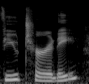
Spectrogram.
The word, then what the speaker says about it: Futurity: for our website called Futurity. It rhymes with maturity if you need to help remember that.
